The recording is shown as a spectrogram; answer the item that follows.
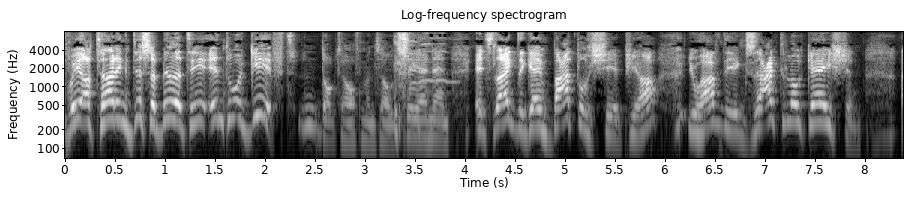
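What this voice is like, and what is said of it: Poor put-on German accent. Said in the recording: “Do you want me to do a poor German accent?”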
